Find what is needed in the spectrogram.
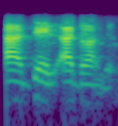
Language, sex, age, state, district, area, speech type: Tamil, female, 60+, Tamil Nadu, Thoothukudi, rural, conversation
